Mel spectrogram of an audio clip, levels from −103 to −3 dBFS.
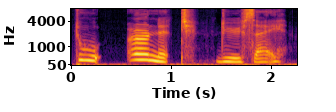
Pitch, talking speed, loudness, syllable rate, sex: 230 Hz, 160 wpm, -17 LUFS, 3.5 syllables/s, female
